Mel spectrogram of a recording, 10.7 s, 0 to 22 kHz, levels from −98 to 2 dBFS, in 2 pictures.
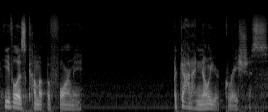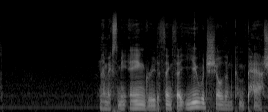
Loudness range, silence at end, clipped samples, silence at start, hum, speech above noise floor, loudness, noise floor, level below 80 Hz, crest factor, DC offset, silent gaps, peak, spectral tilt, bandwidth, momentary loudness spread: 9 LU; 0 s; under 0.1%; 0 s; none; 34 dB; -48 LUFS; -81 dBFS; -82 dBFS; 24 dB; under 0.1%; none; -26 dBFS; -4.5 dB/octave; 15.5 kHz; 16 LU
